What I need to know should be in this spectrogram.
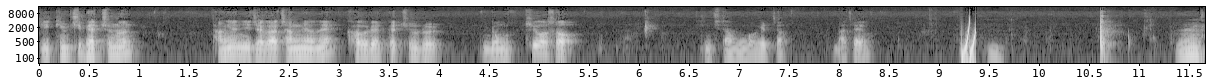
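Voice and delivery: chewing while talking; talking between bites; mouth full. Real, not acted. Seen 0: Eats with chopsticks, lifts food to mouth repeatedly while talking.

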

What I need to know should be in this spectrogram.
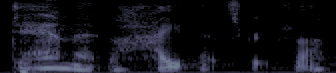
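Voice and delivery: unvoiced conspiratorial whisper; whispered aside. Real, not acted. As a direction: hush it like a confession to the front row. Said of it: "whispered aside".

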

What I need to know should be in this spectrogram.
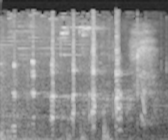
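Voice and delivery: squeaky, breathless laugh; high breathy laugh. Real, not acted. Laughing at the story. (rire aigu et essoufflé)

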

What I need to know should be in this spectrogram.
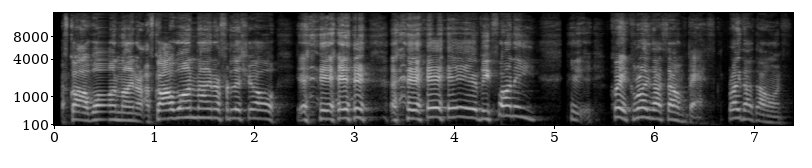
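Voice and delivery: hammed-up writer pitching a joke; imagined writer. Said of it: "That's how I imagine he".

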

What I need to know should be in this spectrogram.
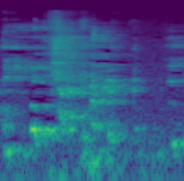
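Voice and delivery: a sudden high burst of laughter. Real, not acted. Laughs at himself in the mirror.

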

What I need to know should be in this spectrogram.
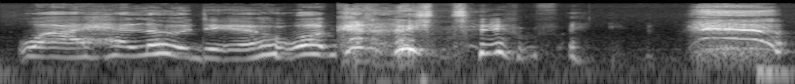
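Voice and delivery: granny cracking into laughter; hammed-up granny losing it to giggles. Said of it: "I can do my granny voice".

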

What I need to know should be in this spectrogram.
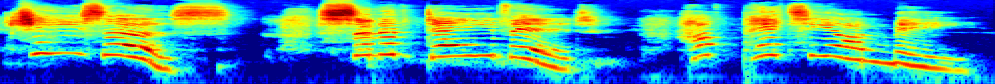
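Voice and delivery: high, loud pleading cry. A narrator's reading. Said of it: "Bartimaeus only shouted louder".

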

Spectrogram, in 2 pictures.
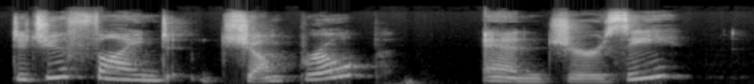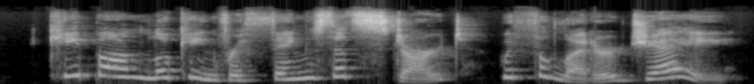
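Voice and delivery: put-on gentle teacher quizzing young readers; teacher asking children. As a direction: coax little ones to look and answer.

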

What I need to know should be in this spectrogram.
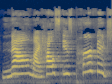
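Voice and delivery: high, loud, slow triumphant cheer. A narrator's reading. Hermit Crab delights in his finished house, cheering. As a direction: proclaim it joyfully, drawing out the words. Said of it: "cheered Hermit Crab".

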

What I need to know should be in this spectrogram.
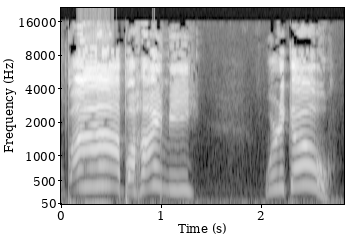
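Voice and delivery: loud scream into high, frantic questions; scream, then hunt frantically for the danger; startled panic. Pretend. Dragon behind him in game.

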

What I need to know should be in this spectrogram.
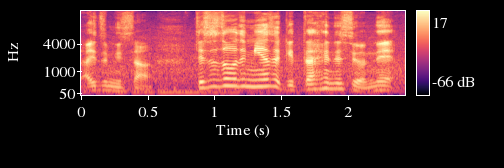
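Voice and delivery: ordinary talk, nothing marked

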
